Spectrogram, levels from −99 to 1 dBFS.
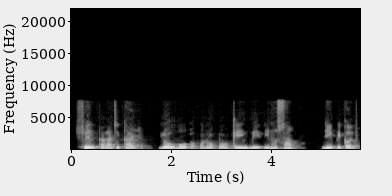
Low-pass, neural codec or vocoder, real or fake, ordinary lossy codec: none; codec, 16 kHz, 1 kbps, FreqCodec, larger model; fake; none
